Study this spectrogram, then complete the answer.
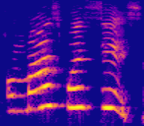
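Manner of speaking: put-on very high little-kid voice with Spanish accent; loud, high Spanish-accented kid question; kid's Spanish accent. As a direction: imitate a curious child with a Spanish accent, slow and squeaky. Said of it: "they have that Spanish accent".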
